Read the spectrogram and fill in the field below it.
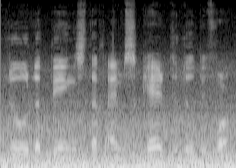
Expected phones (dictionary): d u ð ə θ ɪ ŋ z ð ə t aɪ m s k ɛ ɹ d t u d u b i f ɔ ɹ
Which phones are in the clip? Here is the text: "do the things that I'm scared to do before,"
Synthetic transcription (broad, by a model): d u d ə t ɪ ŋ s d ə t aɪ m s k ɛ ɹ d t u d u b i f ɔ ɹ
